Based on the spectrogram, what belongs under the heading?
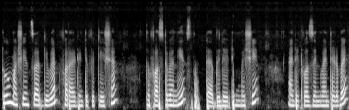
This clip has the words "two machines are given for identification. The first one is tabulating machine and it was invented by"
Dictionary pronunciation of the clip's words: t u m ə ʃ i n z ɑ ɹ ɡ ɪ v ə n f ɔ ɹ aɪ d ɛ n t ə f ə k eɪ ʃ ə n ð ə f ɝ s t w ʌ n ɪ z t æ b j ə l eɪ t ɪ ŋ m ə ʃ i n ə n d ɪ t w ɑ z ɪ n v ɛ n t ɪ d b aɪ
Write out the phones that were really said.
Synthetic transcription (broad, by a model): t u m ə ʃ i n s ɑ ɹ ɡ ɪ v ə n f ɔ ɹ aɪ d ɛ n t ə f ə k eɪ ʃ ə n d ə f ɝ s t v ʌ n ɪ z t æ b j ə l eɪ t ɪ ŋ m ə ʃ i n ə n d ɪ t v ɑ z ɪ n v ɛ n t ɪ d b aɪ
